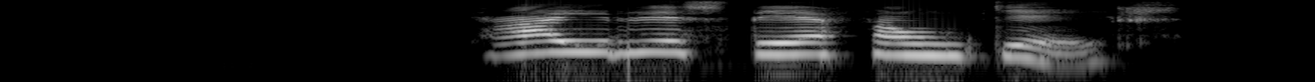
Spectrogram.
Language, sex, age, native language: Icelandic, female, 9, Icelandic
